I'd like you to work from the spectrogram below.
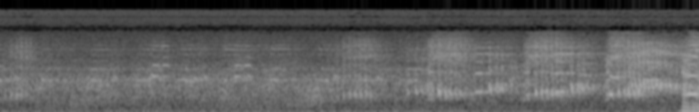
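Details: Sandhill cranes resting overnight on a city-park pond behind a backyard, Saturday morning before migrating south, give loud, rolling, trumpeting calls in overlapping bursts about every second, growing louder toward the end, over a steady high hiss.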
